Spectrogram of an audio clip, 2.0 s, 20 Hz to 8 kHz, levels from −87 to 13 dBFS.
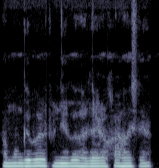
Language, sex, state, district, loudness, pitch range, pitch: Assamese, male, Assam, Hailakandi, -14 LUFS, 130-140 Hz, 135 Hz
